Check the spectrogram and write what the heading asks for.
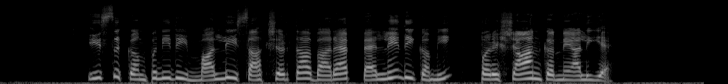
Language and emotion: Dogri, disgusted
